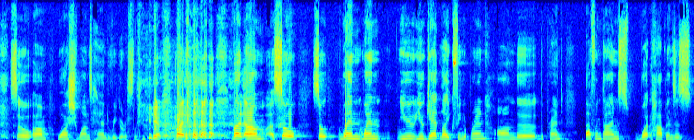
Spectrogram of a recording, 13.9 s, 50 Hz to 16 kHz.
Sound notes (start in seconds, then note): 2.8 laughter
